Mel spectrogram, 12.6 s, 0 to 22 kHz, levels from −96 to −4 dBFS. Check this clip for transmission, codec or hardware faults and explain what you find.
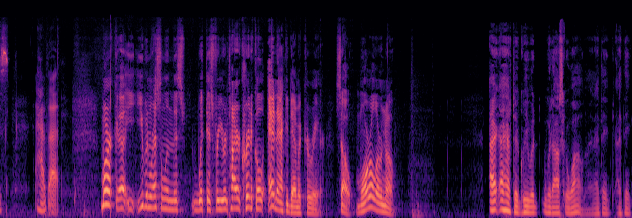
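Loud pops interrupt the speech twice. At 2.21 to 2.23 s, just before "uh you've been wrestling", a single pop stands about 10 dB above the speech. At 5.43 to 5.59 s, between "for your entire critical" and "career so moral or", two pops about 15 dB above the speech follow in quick succession. The likely cause is a sudden voltage pulse from a plug, switch, static or driver glitch, shaped by later circuitry. Each pop sounds like a sharp thump over the speech, which continues underneath, and shows as a tall waveform spike and a vertical broadband stripe on a spectrogram.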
